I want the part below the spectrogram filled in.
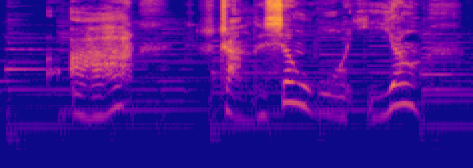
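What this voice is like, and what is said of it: Soft, quiet muttering. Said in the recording (Chinese): “小声地说”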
